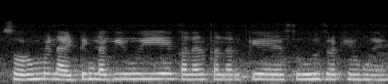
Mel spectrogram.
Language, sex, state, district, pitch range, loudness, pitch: Hindi, female, Bihar, Sitamarhi, 230-245 Hz, -15 LUFS, 235 Hz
